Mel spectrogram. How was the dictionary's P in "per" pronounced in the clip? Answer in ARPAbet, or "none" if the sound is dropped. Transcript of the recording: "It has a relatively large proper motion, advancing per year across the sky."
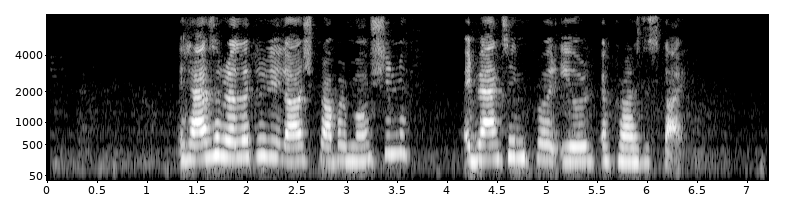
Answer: F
